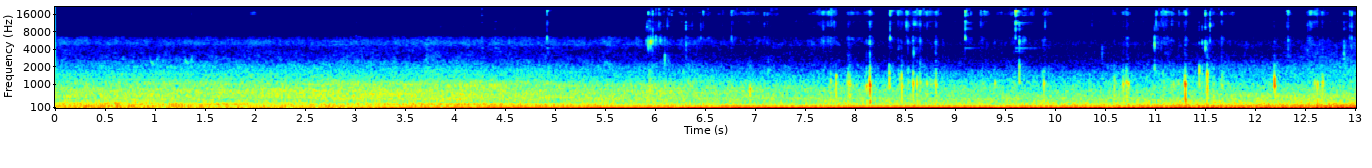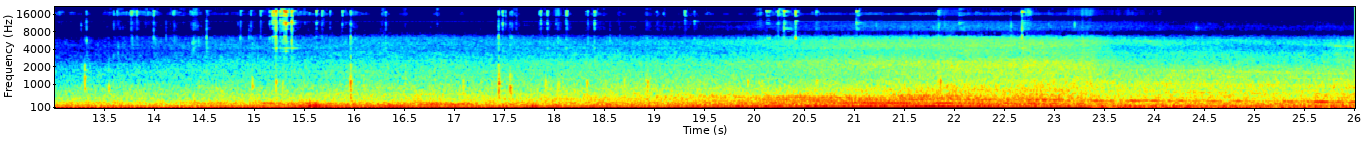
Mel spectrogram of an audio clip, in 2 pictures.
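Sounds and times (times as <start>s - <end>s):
vehicle engine rumble: 0.0s - 26.0s.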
